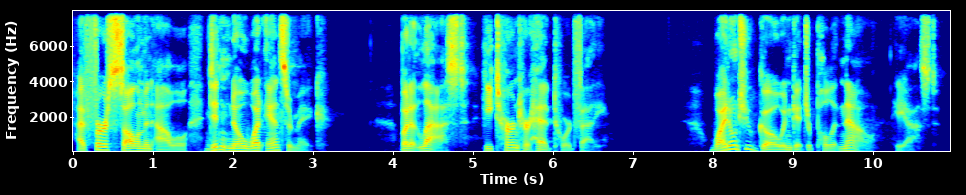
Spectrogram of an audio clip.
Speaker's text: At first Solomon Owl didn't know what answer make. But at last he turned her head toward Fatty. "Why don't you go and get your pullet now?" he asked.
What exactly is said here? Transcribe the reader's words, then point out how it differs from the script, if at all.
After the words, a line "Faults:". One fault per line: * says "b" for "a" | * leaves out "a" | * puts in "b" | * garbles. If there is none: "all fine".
At first Solomon Owl didn't know what answer make. But at last he turned her head toward Fatty. "Why don't you go and get your pullet now?" he asked.
Faults:
all fine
